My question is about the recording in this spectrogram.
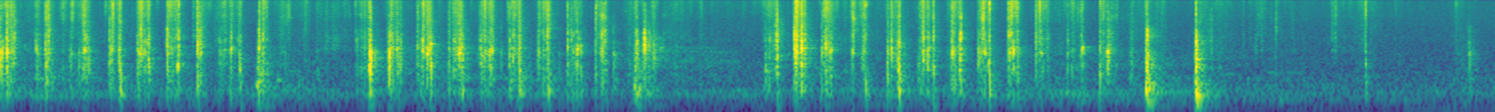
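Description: Oracle cards (the Wisdom of the Oracle deck) being hand-shuffled: rapid flicks and slaps of card against card in three quick runs with short pauses between them, then a couple of single taps near the end.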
